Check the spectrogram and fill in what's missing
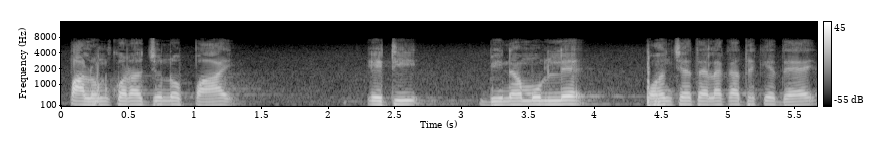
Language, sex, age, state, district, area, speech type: Bengali, male, 60+, West Bengal, Purba Bardhaman, urban, spontaneous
